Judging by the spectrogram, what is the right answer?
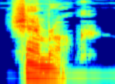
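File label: "shamrock", Australian English; pronunciations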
